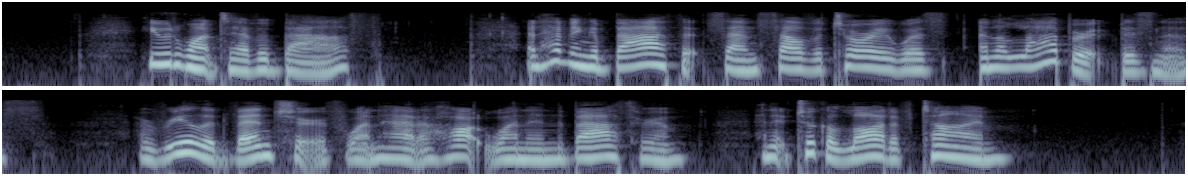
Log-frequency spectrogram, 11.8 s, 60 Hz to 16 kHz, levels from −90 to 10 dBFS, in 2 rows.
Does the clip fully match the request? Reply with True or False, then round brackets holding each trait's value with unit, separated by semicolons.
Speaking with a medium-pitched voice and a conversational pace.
True (180 Hz; 190 wpm)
